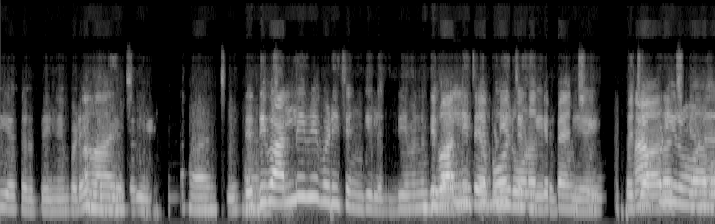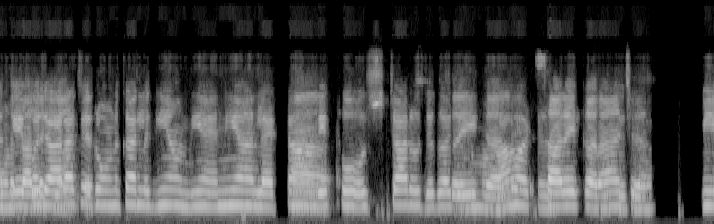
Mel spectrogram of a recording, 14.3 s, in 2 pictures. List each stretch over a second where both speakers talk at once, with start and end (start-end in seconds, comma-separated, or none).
6.3-8.1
